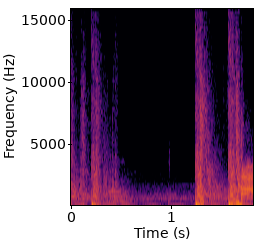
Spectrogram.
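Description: Gunfire in Grand Theft Auto San Andreas crackles in several sharp, punchy shots, a few early and a tight burst near the end, moderately loud.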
